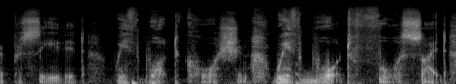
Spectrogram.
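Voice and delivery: soft conspiratorial whisper; sly whispered pride. Acted. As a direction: lean in and whisper the boast. Boasting of his caution.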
